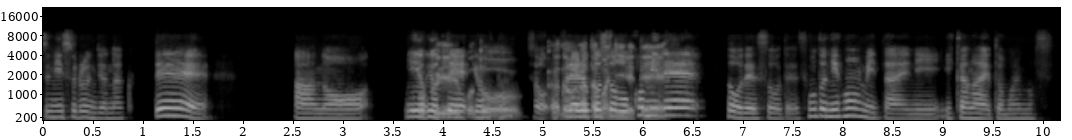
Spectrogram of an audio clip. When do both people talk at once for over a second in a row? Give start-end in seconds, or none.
3.7-6.3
